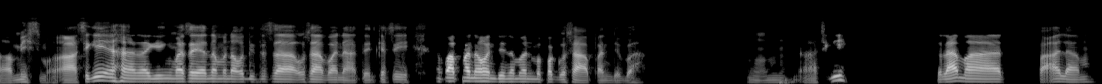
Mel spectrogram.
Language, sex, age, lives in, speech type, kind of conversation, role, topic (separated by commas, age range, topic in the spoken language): Filipino, male, 30-34, Philippines, conversation, unstructured, none, Ano ang palagay mo sa epekto ng midyang panlipunan sa mga balita?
